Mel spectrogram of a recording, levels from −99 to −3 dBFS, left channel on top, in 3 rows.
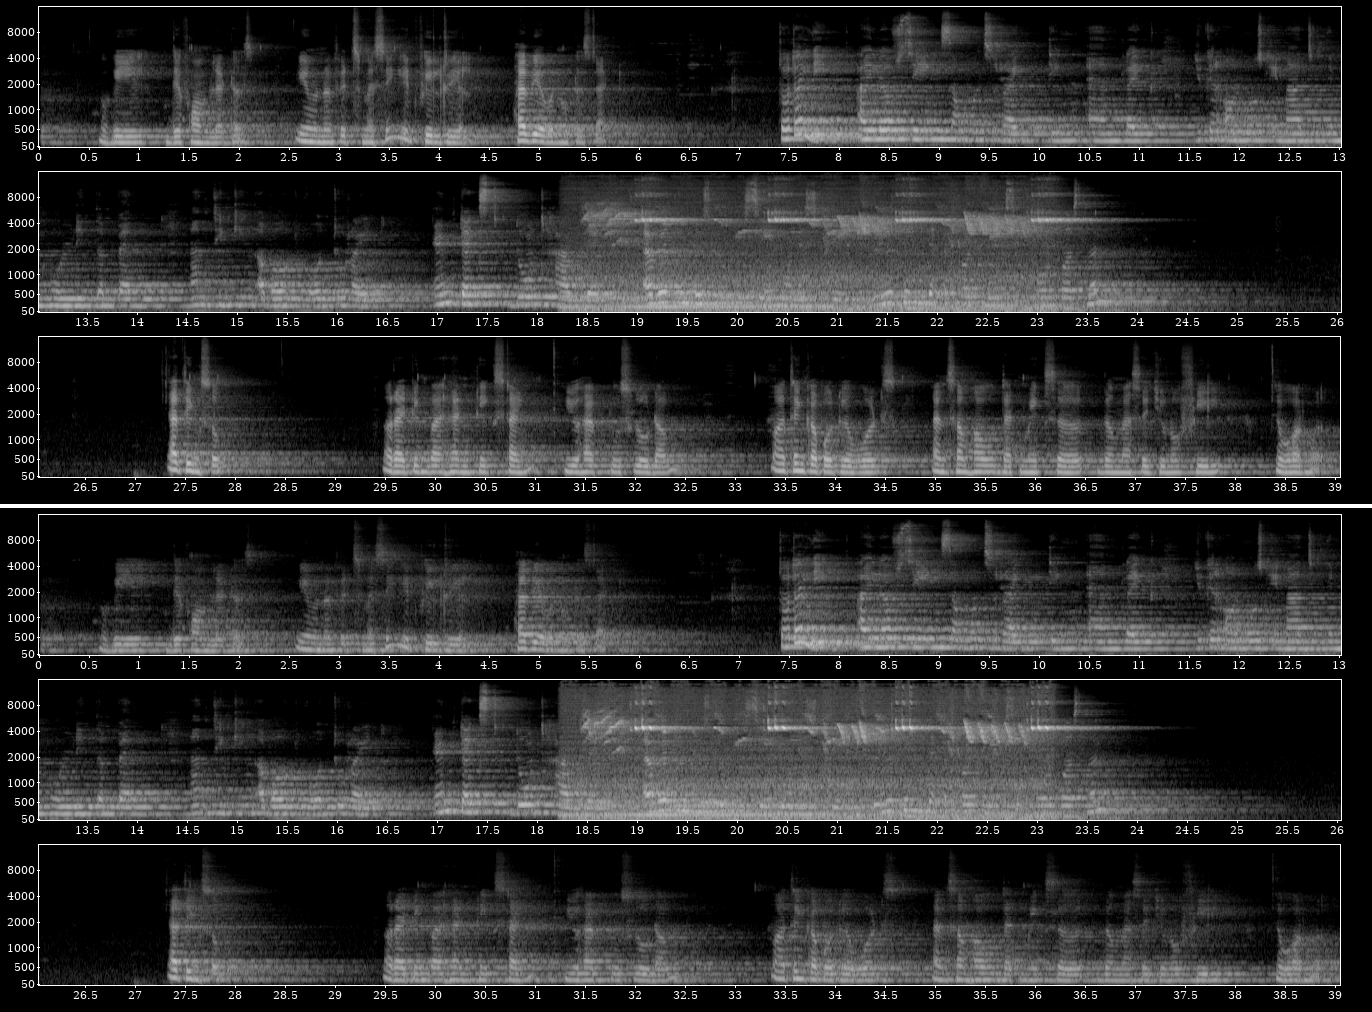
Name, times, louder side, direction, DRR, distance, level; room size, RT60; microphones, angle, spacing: voice 1, 0.6-2.1 2.6-4.3 4.7-5.7 27.3-27.9 29.5-31.0 31.3-32.4 33.4-34.6 35.0-37.8 38.4-38.9, left 4 dB, 60° left, 9 dB, 0.4 m, -38 dB
voice 2, 7.4-11.2 11.5-14.3 14.5-16.5 16.9-18.7 19.0-23.7, left 1 dB, 10° left, 1 dB, 1.2 m, -39 dB
sound 1, 18.2-23.2, right 6 dB, 30° right, 0.8 m, -32 dB
19.0 x 6.7 x 6.3 m, 2.7 s
head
